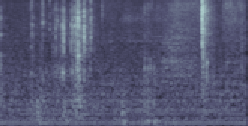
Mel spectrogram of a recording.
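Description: Faint handling of a clear plastic zipper pouch in a cash-stuffing binder, with small rustles and taps and one sharper click near the end, over a steady low hum.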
